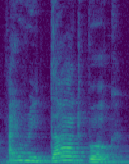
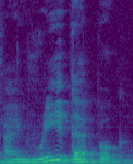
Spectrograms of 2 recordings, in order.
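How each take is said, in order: First: The stress falls on the word that. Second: The stress falls on the word read. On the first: It was this particular book, not another. "not the other one" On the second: I read it rather than listening to it. "I didn't listen to it on Audible"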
